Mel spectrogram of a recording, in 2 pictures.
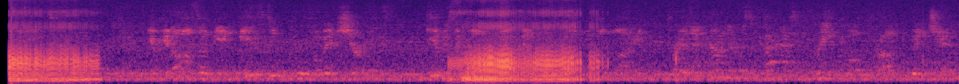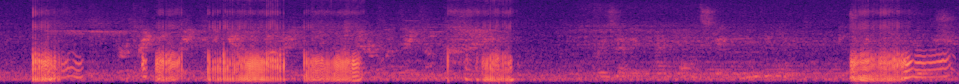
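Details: Chihuahua snoring: snorting, rattling, irregular snores from a small dog, with some background talk.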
